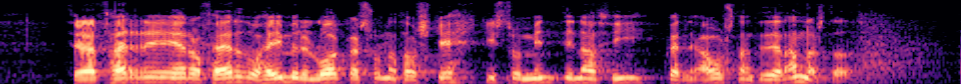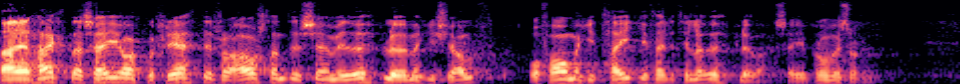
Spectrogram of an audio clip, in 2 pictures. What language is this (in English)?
Icelandic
